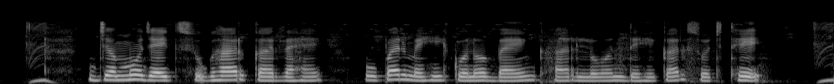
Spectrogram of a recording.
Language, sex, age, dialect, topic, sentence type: Chhattisgarhi, female, 25-30, Northern/Bhandar, banking, statement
